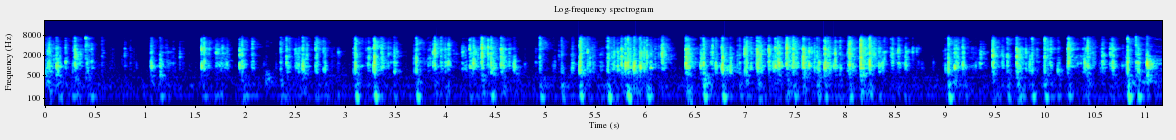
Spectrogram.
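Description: Rapid, uneven bursts of typing on a computer keyboard, close and fairly quiet, with brief pauses between runs of keystrokes and no talking.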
